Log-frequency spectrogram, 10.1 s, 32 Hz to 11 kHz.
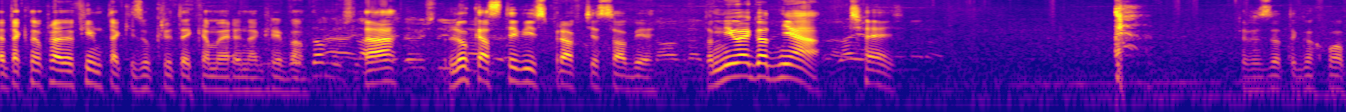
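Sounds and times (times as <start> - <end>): street traffic drone: 0.0 - 10.0
sharp cough: 8.3 - 8.7.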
